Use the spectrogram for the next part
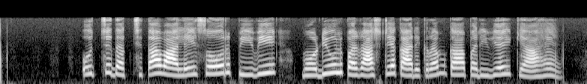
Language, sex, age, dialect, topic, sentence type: Hindi, male, 25-30, Hindustani Malvi Khadi Boli, banking, question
